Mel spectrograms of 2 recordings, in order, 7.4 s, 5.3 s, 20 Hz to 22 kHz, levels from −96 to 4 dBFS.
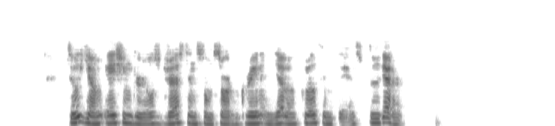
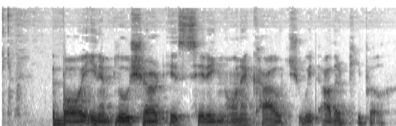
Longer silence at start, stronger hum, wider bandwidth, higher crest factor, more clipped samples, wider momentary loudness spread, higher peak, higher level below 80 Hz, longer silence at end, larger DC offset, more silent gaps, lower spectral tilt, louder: first, 0.9 s vs 0.05 s; neither; second, 5.6 kHz vs 17 kHz; about the same, 20 dB vs 16 dB; neither; second, 9 LU vs 13 LU; second, -18 dBFS vs 0 dBFS; second, -78 dBFS vs -46 dBFS; first, 2.05 s vs 0.15 s; neither; neither; second, -4.5 dB/octave vs -6 dB/octave; second, -38 LUFS vs -17 LUFS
